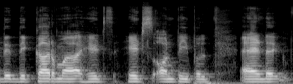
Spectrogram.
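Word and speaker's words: कर्म: it is realistically speaking in Sanskrit it was called karma and in Hindi it is called Karm it is a Hindi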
